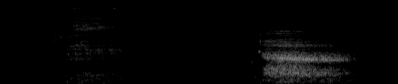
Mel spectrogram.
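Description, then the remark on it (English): A slow, deep breath is drawn in, followed after a short pause by a longer, audible exhale like a sigh, clear with no talking. “And we talk a lot about breath work and breathing and stuff, but seriously, take a breath with me right now.”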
